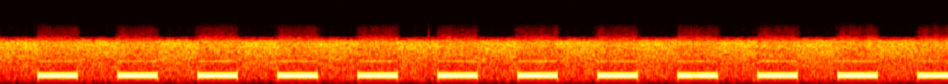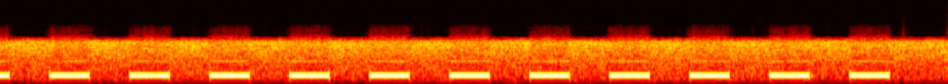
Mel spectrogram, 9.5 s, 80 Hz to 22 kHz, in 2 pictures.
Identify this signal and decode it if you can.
Telephone call progress tone (single-tone plan, as in most of Europe), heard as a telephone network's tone, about 420 Hz, 0.2 s on and 0.2 s off. Congestion tone.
